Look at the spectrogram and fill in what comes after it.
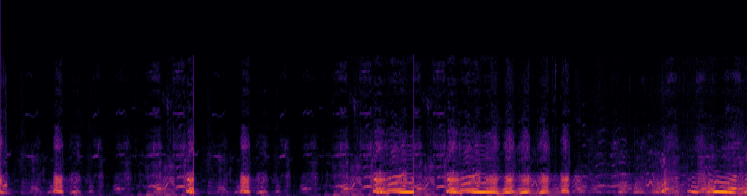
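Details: Crossbred husky mixes hitched to a sled on a snowy night, giving sparse, irregular yips and short whines that thicken into a busier chorus of barks and rising whines after a few seconds.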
